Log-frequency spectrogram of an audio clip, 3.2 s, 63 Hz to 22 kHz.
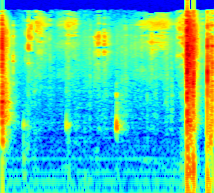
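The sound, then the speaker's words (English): A three-pack package tearing open as cardboard pulls away from plastic: scattered faint crinkles and scrapes, then two loud, rough ripping bursts close together near the end. “Listen to that 3-pack ripping open.”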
